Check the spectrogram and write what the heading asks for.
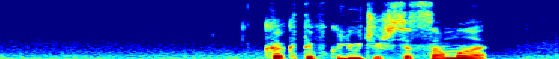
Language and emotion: Russian, angry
